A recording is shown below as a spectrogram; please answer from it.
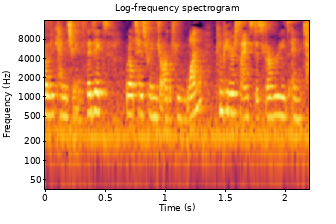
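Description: A voice sped up to a high, chipmunk-like pitch, chattering rapidly in quick syllables, over a steady low hum.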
